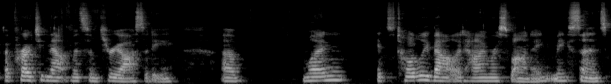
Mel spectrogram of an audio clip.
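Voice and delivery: ordinary talk, nothing marked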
